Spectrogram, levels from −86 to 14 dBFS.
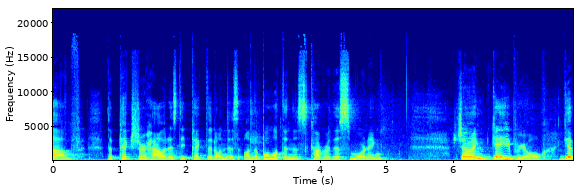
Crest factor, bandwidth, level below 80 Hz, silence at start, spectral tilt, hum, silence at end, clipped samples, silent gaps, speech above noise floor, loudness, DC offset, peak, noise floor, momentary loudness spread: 20 dB; 18 kHz; -64 dBFS; 0 s; -4.5 dB/octave; none; 0 s; under 0.1%; none; 25 dB; -24 LUFS; under 0.1%; -6 dBFS; -49 dBFS; 19 LU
